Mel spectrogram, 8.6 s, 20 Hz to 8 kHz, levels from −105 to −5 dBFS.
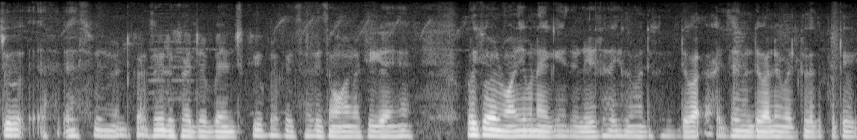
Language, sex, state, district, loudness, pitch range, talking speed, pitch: Hindi, male, Madhya Pradesh, Katni, -20 LUFS, 105-115 Hz, 195 wpm, 110 Hz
